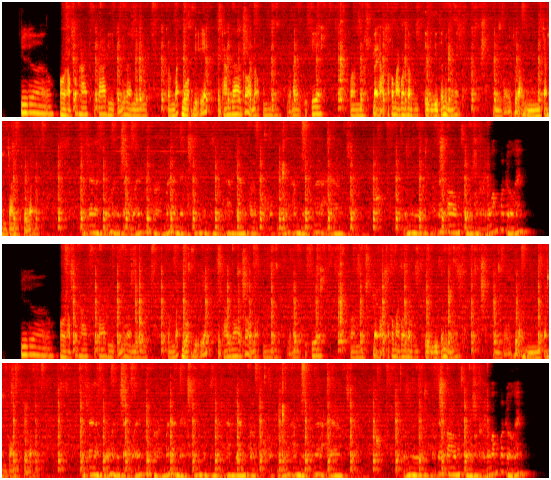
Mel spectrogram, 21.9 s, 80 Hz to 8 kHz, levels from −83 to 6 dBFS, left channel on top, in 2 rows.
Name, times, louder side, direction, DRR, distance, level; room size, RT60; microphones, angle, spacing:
voice 1, 0.4-2.9 3.3-6.4 7.0-9.2 9.8-11.7, left 6 dB, 50° left, 0.3 m, -27 dB
sound 1, 1.2-20.7, right 1 dB, 65° right, 2.6 m, -31 dB
sound 2, 7.3-17.4, left 4 dB, 15° left, 1.0 m, -42 dB
voice 2, 10.1-10.5 12.5-18.2 18.9-21.4, right 1 dB, 25° right, 2.5 m, -32 dB
9.3 x 3.3 x 5.6 m
head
